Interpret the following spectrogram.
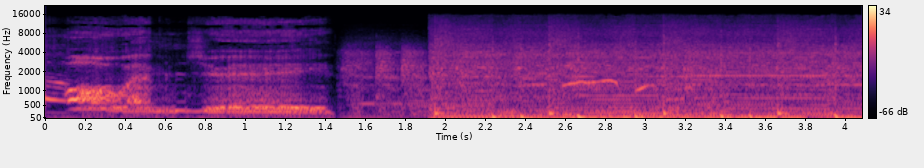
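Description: Two girls shouting out together for about a second and a half. Then, about two seconds in, intro music with a steady driving beat starts.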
